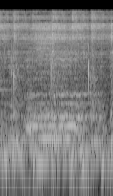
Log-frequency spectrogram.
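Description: Live gospel singing: voices hold long notes over backing music. There are two short percussive hits, once near the start and once near the end.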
